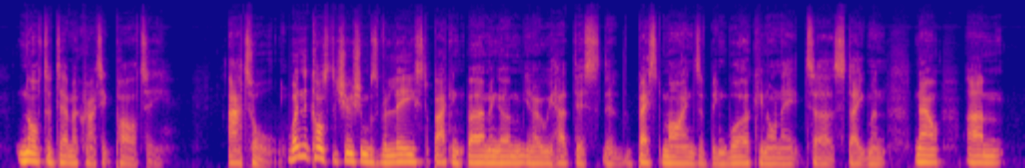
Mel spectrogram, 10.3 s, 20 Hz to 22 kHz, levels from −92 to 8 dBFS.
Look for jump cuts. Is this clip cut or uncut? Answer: cut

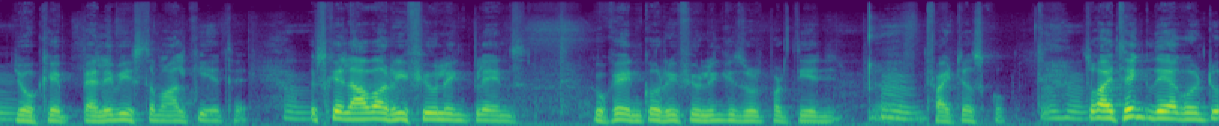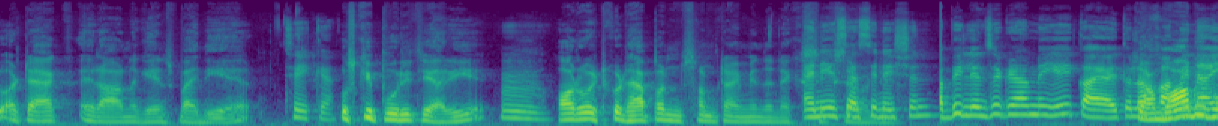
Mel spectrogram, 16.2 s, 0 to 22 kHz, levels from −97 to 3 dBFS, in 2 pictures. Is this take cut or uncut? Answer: cut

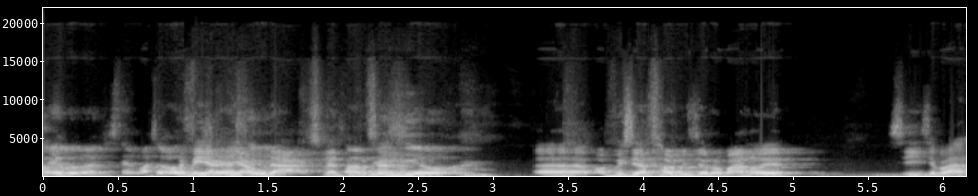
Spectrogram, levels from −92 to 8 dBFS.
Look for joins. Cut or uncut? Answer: uncut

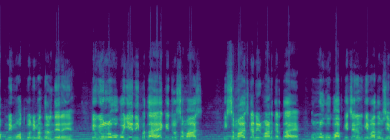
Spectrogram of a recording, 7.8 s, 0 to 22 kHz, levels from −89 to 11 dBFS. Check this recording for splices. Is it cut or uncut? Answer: uncut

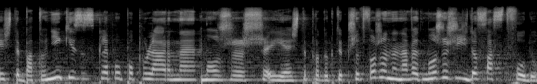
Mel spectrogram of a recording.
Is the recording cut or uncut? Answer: cut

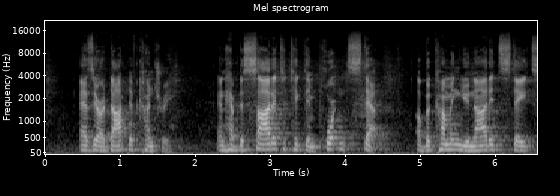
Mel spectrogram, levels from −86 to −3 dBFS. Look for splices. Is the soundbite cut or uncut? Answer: cut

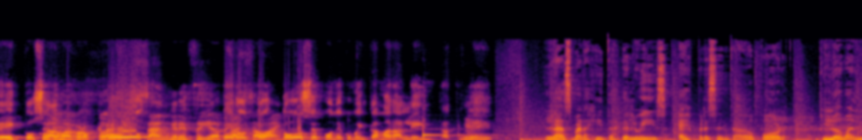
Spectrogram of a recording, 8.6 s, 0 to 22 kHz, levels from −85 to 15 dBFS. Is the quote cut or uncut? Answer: cut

